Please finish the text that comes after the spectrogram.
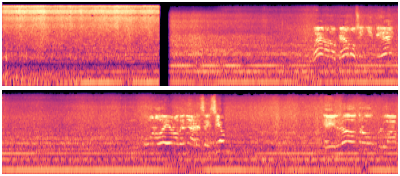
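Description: Big waves in bad weather slap and rush against a motorboat crossing to Bimini, under a steady loud engine drone with wind, while people talk over the noise.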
